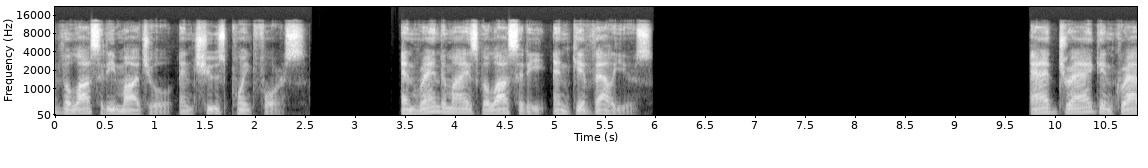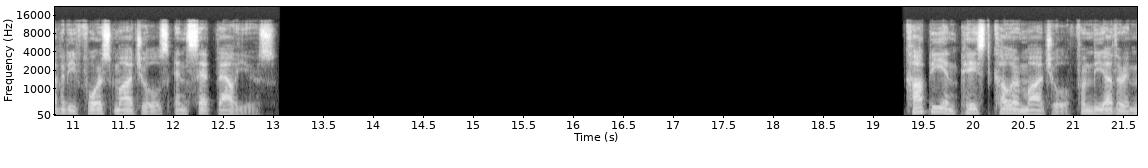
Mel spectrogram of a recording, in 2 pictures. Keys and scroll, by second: 4.6-6.5 typing, 8.4-9.4 typing, 10.6-11.7 typing, 13.3-14.3 typing, 15.9 BackSpace, 16.0 BackSpace, 20.2 ctrl+c, 20.8 ctrl+v.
